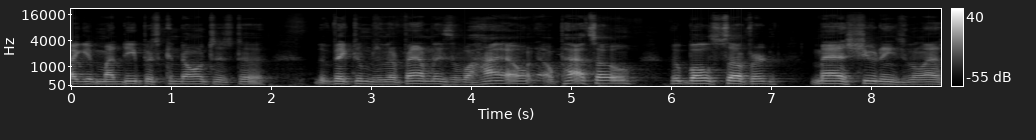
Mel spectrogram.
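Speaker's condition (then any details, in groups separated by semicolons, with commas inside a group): Cerebral palsy; power wheelchair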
